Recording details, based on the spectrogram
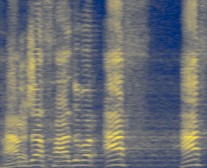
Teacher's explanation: জিহবার আগাটা যাইয়া সামনের উপরের দাঁতের সঙ্গে লাগে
